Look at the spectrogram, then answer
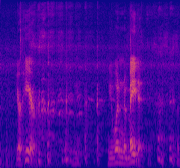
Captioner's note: attendee laughs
